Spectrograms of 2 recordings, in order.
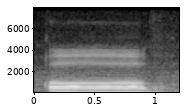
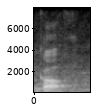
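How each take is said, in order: First: The first consonant is deep, heavy and far back. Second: The first consonant is a light, forward k. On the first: The speaker calls it right. "Qaf is very thick and heavy letter" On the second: The speaker calls it wrong. "Don't say kaf. Kaf is wrong"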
